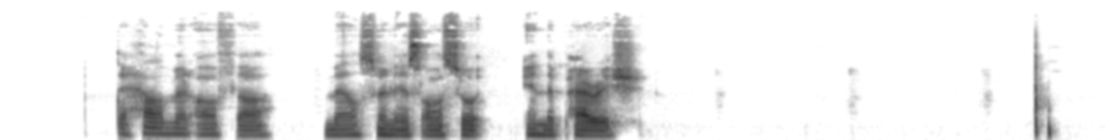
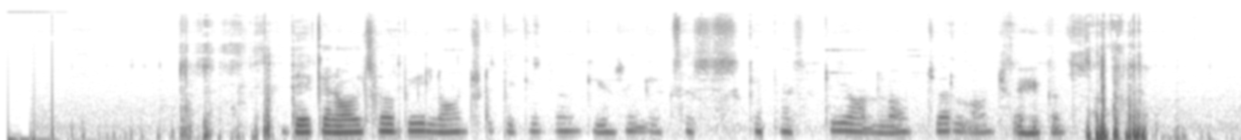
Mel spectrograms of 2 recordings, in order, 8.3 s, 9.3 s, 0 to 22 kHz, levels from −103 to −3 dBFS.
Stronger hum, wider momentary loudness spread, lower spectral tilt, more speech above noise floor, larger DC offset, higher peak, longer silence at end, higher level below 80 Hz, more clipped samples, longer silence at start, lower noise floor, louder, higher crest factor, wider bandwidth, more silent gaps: neither; about the same, 14 LU vs 15 LU; second, -3 dB/octave vs -6 dB/octave; first, over 62 dB vs 24 dB; neither; first, -6 dBFS vs -28 dBFS; about the same, 0.4 s vs 0.4 s; second, -74 dBFS vs -62 dBFS; neither; first, 0.9 s vs 0.05 s; first, under -90 dBFS vs -76 dBFS; first, -28 LUFS vs -53 LUFS; about the same, 26 dB vs 24 dB; about the same, 16 kHz vs 16.5 kHz; neither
